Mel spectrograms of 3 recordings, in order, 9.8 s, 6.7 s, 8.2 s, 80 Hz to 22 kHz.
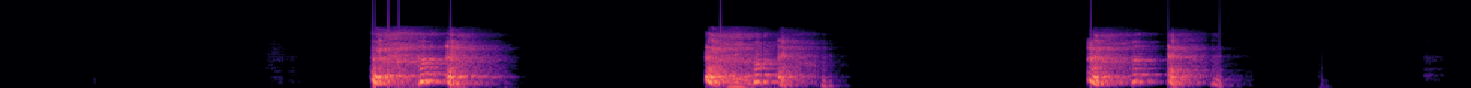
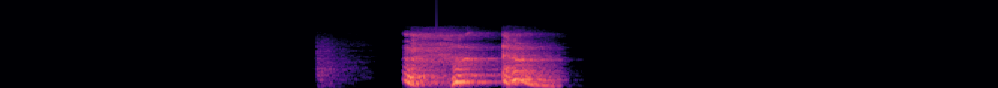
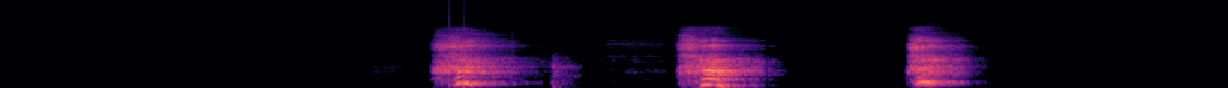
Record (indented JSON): {
  "three_cough_length": "9.8 s",
  "three_cough_amplitude": 26372,
  "three_cough_signal_mean_std_ratio": 0.31,
  "cough_length": "6.7 s",
  "cough_amplitude": 24250,
  "cough_signal_mean_std_ratio": 0.27,
  "exhalation_length": "8.2 s",
  "exhalation_amplitude": 21084,
  "exhalation_signal_mean_std_ratio": 0.27,
  "survey_phase": "beta (2021-08-13 to 2022-03-07)",
  "age": "65+",
  "gender": "Female",
  "wearing_mask": "No",
  "symptom_none": true,
  "symptom_onset": "5 days",
  "smoker_status": "Never smoked",
  "respiratory_condition_asthma": false,
  "respiratory_condition_other": false,
  "recruitment_source": "REACT",
  "submission_delay": "1 day",
  "covid_test_result": "Negative",
  "covid_test_method": "RT-qPCR"
}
